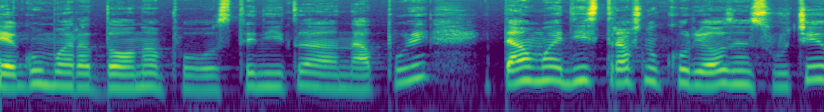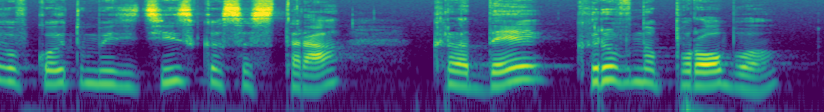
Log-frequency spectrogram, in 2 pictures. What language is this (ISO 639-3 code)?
bul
